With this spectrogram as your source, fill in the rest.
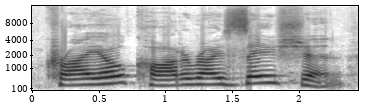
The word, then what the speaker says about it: cryocauterization: And it's caw, not cauterize, it's caw. Cryocauterization. Cryptorchism.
